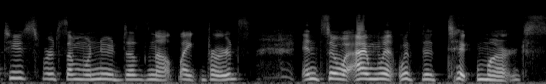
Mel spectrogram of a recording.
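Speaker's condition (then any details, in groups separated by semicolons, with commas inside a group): ALS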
